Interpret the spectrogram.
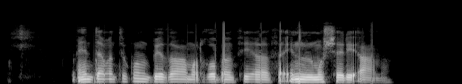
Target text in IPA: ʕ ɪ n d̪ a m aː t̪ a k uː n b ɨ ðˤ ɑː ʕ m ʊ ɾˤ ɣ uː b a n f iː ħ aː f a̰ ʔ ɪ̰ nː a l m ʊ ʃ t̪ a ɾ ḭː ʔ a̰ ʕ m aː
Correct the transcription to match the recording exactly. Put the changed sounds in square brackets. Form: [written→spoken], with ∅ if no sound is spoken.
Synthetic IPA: ʕ ɪ n d̪ a m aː t̪ a k uː n b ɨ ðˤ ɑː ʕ m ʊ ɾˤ ɣ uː b a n f iː [ħ→h] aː f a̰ ʔ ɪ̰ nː a l m ʊ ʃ t̪ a ɾ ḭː ʔ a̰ ʕ m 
